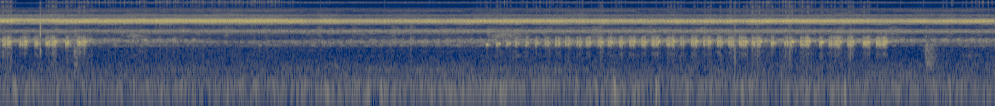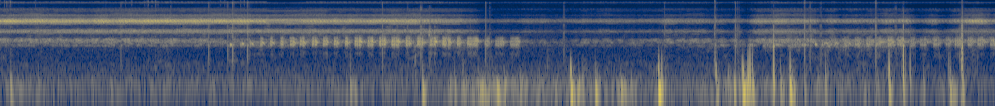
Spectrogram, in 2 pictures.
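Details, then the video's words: Frogs call during rain, their fast rattling pulse trains repeating almost four times a second for about fifteen seconds beneath a steady shrill insect hum; the chorus then thins to scattered clicks and knocks. "Suara Kodok Hujan"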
